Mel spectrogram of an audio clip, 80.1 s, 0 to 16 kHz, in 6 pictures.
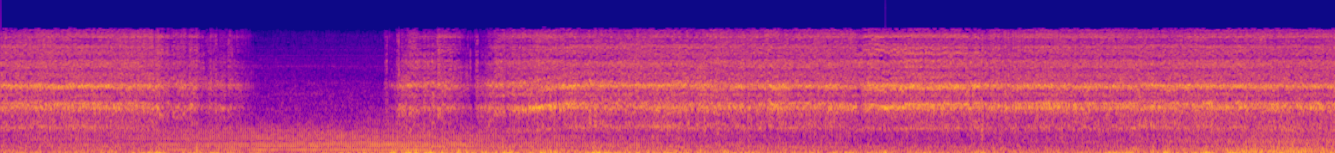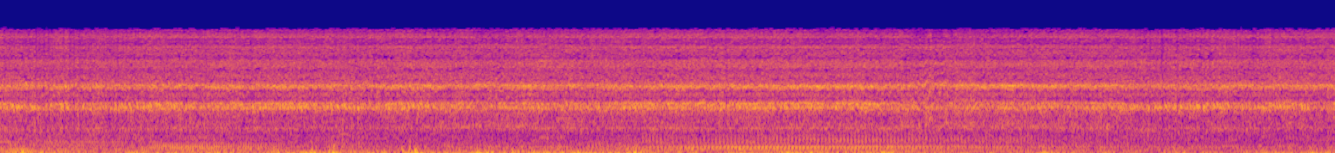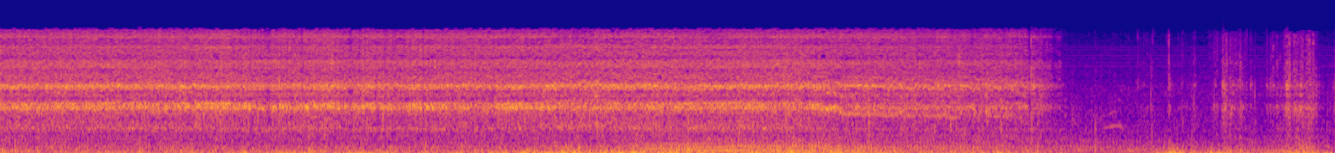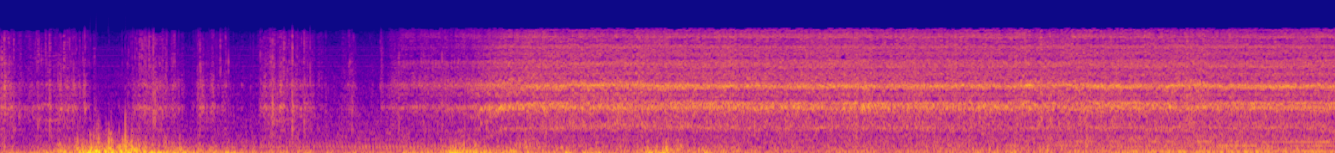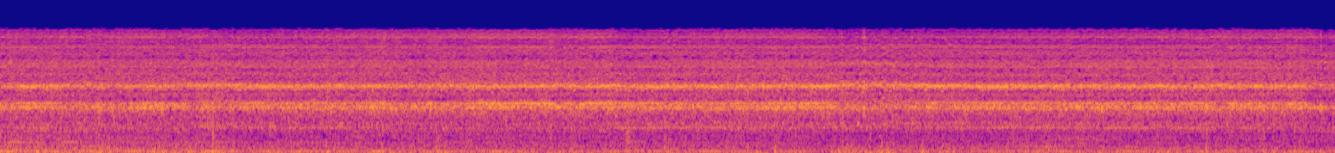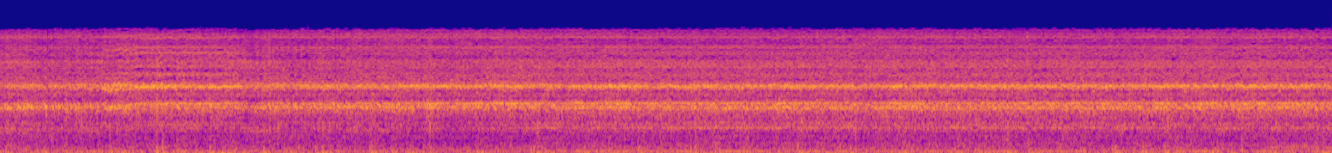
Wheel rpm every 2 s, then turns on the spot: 130, 20, 100, 160, 160, 160, 160, 160, 160, 160, 160, 160, 160, 160, 160, 160, 160, 140, 60, 10, 10, 20, 100, 160, 160, 160, 160, 160, 160, 160, 160, 160, 160, 160, 160, 160, 160, 160, 160, 160.
38-44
